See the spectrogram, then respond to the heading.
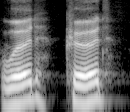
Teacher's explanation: on prononce jamais le L dans would dans would could OK et à chaque fois c'est un ou court.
